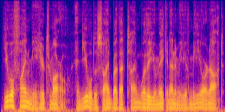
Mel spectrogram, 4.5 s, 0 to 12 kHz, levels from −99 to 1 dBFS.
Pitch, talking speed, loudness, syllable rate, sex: 90 Hz, 290 wpm, -18 LUFS, 6.9 syllables/s, male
